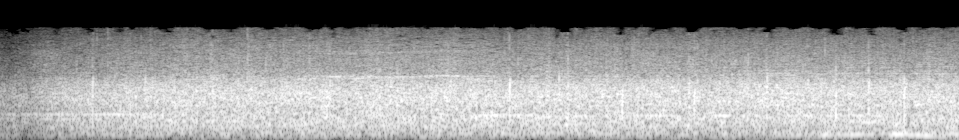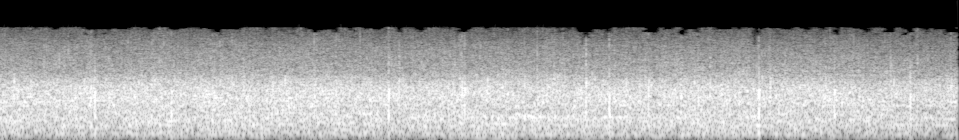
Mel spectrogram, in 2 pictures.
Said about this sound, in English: the president walking into the congressional chamber to thunderous applause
